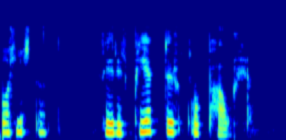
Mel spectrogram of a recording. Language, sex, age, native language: Icelandic, female, 9, Icelandic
